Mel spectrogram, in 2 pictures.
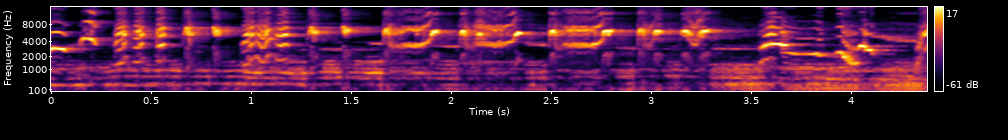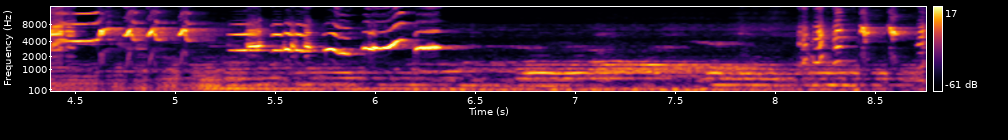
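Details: Captive-bred Oriental magpie-robin in a rich, continuous song of rapid chirps, sweeping whistles and trills, with a low hum beneath.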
